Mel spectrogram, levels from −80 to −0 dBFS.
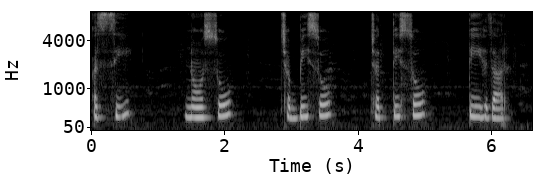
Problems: continuous background conversations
